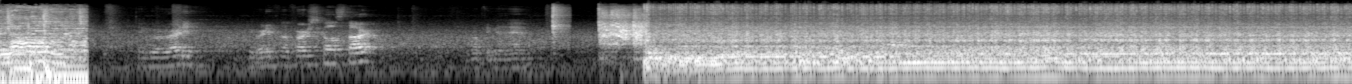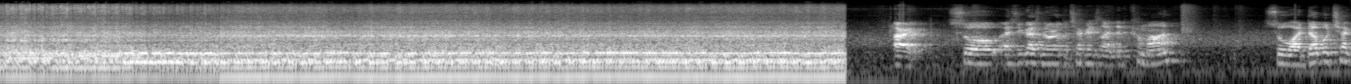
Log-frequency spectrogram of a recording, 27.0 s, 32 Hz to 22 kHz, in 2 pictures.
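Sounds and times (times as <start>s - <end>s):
motorcycle engine idling: 6.1s - 22.0s.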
